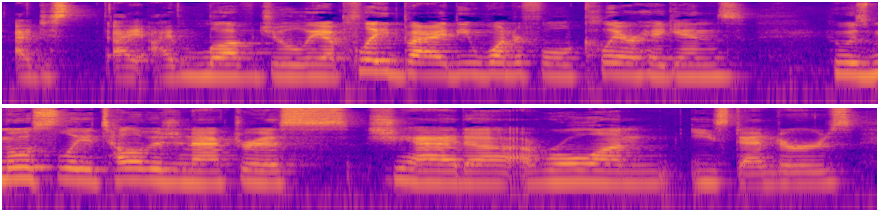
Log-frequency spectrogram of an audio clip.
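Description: A woman's voice: medium pitch, flat delivery, normal speed, fairly bright tone. A woman co-hosting a casual podcast chat, gushing about films and sharing trivia. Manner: enthusiastic, gushing film trivia. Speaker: podcast co-host.

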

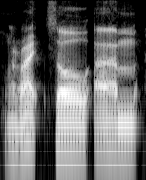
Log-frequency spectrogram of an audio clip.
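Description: A man's voice: on the low side, monotone, very slow, a bit bright, smooth, dry recording, studio quality. A man casually hosting a live show, speaking in a hesitant, repetitive way with many filler phrases. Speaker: host.

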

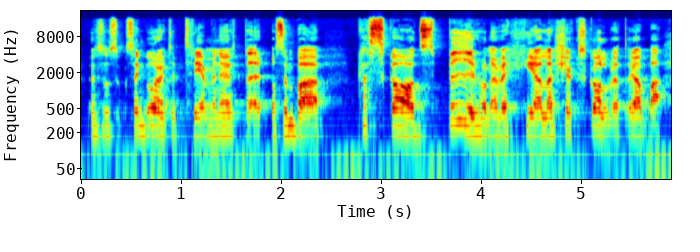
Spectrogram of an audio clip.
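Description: Young female podcast co-host, casual, animated storyteller, salty language. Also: medium pitch. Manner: animated storytelling, swears freely. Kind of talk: casual chat.

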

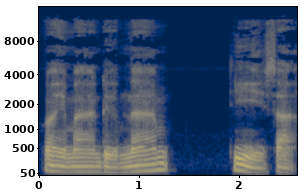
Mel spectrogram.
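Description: A man giving a sermon, telling a Buddhist tale in an animated way and often addressing the listeners. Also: a little slow, dry recording, studio quality.

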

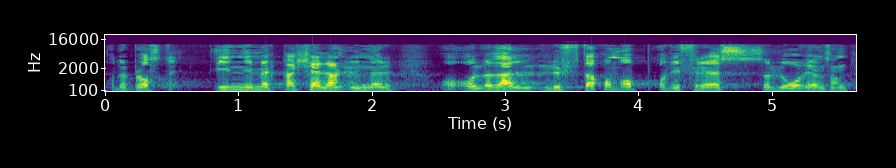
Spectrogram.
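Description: An older man giving an earnest, halting personal testimony to an audience, often repeating words for emphasis. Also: on the high side, flat delivery. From Northern Norway. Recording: long hall reverb.

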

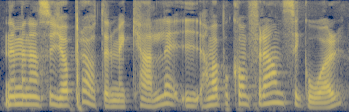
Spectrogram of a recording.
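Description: A woman with a mid-range voice co-hosts a podcast from a quiet hotel makeup room. She tells stories excitably and acts out both sides of the dialogue. Her tone is that of a casual chat between friends. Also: medium pitch. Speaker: podcast co-host.

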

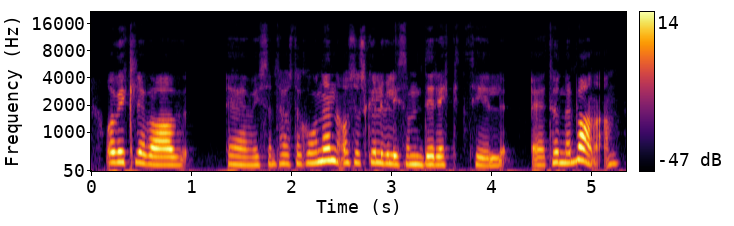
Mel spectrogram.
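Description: A young woman telling a story in casual chat, frank and animated, acting out quotes. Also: medium pitch.

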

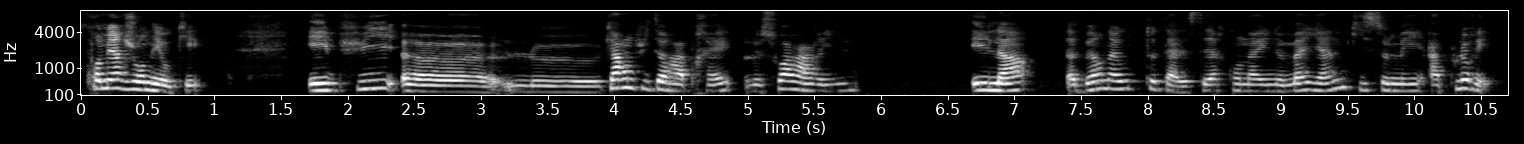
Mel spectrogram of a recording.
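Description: In an unhurried, mid-range voice, a young adult woman shares a personal story casually. She's lively, frequently laughing and giving each quoted person their own voice.

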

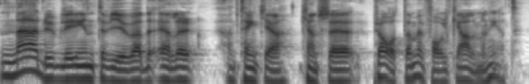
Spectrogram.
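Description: Candid man hosting an interview. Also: fairly low pitch. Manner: candid, animated storyteller. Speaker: podcast host. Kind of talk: interview conversation.

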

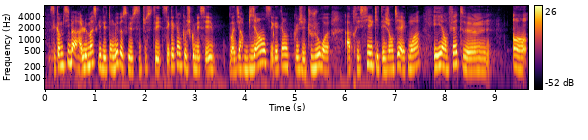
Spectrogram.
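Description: A young woman giving a personal testimony in a casual, halting way, with many fillers and restarts. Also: fairly low pitch, a little mellow. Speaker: interviewee telling her story.

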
